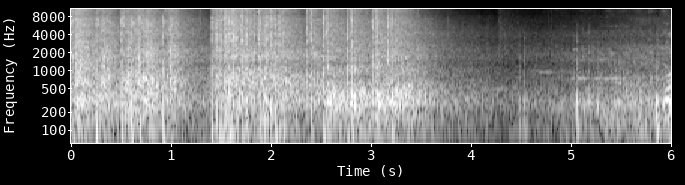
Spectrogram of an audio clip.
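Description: Fireworks going off: a dense run of overlapping bangs and crackles for about three and a half seconds that then fades away, with a few scattered pops near the end.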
